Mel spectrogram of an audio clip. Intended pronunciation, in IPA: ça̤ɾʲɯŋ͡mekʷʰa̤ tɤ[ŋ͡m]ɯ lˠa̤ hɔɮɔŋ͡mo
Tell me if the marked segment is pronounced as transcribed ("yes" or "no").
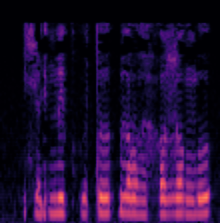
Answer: no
